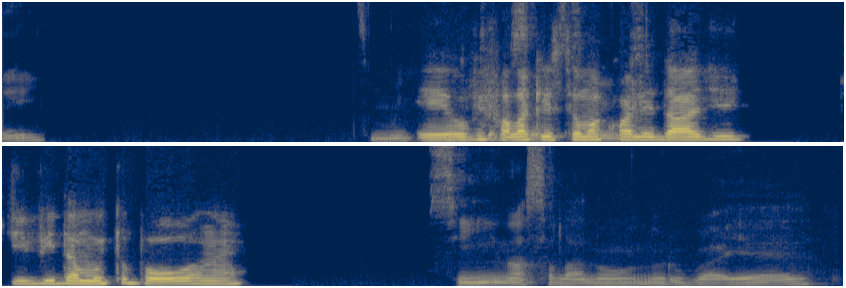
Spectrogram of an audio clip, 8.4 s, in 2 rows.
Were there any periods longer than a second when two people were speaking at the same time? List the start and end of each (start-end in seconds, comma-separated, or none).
2.0-3.5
